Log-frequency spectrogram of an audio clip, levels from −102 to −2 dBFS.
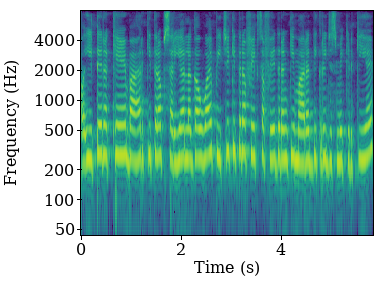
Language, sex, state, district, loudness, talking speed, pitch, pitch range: Hindi, female, Uttarakhand, Uttarkashi, -17 LUFS, 245 wpm, 260 Hz, 250-275 Hz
